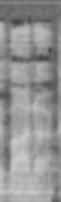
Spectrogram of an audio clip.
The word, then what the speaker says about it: nibbana: In Pali, those words are pronounced nibbana, kama, and dhamma, and there's a lot of other examples of that.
